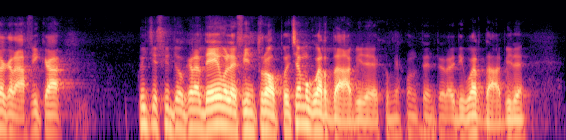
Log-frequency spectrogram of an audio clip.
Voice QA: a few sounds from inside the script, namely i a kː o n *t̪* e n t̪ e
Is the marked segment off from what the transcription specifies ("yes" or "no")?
no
